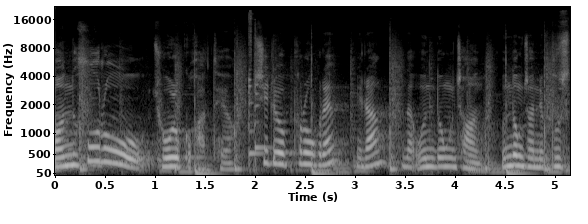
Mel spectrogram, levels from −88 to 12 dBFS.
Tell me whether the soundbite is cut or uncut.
uncut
